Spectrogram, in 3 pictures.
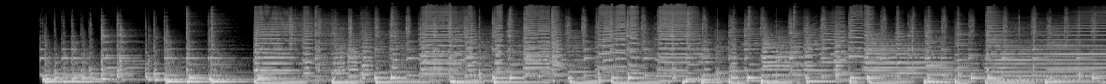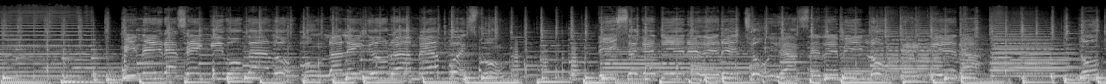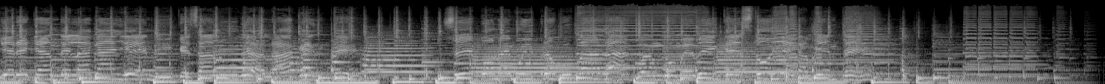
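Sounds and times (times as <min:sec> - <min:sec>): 
salsa music: 0:00.4 - 0:33.1.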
